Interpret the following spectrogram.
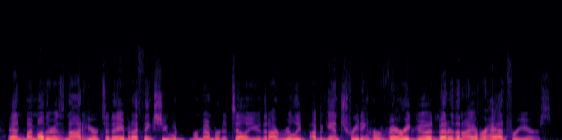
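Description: A middle-aged man from the Chicago suburbs preaching a sermon as pastor, with emphatic swells and drops in his delivery. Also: on the high side. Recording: long hall reverb.

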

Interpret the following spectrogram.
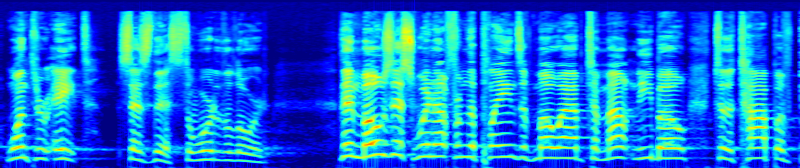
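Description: Scratchy-voiced pastor in a reverberant hall. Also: male voice, very high-pitched. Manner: storytelling, animated, shouting in places. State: slightly hoarse from yelling. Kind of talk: sermon.

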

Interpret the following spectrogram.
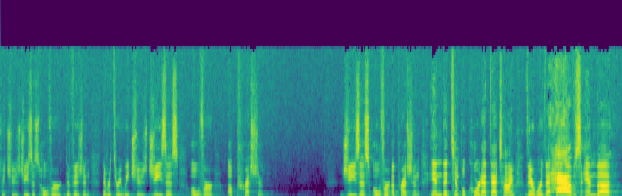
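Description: A man with a Texan accent preaching a sermon as pastor, rushing through some lines and dropping to hushed asides between louder, emphatic ones. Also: on the high side. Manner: animated preaching, swings from loud emphasis to hushed asides, quick delivery. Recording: long hall reverb.

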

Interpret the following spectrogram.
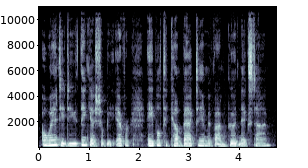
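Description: A woman's voice: sits low, fairly even intonation, fairly quick, dark tone, voice pushed up, lightly acted. A woman reader voicing an impulsive, emotional young girl in a storybook, pleading and impetuous. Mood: sobbing, anxious.

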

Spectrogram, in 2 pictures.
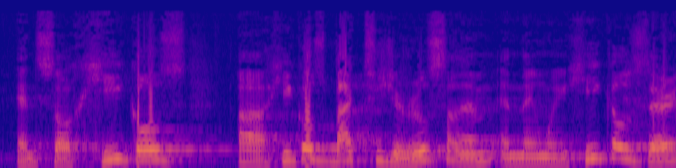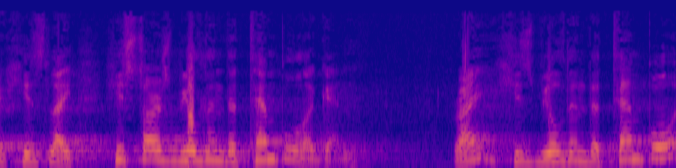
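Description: A man with a Spanish accent, whose first language is Spanish, preaching a sermon and telling a story with animated restarts. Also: high voice. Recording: long hall reverb.

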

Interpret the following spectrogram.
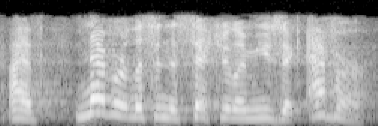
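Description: A man's voice: high voice, expressive, fast, lo-fi sound, pitched above the performer's own voice. A man voicing a boastful, self-righteous male churchgoer, bragging with smug emphasis. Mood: smug boasting.

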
